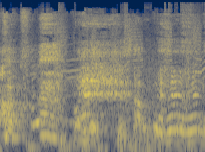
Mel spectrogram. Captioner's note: laughing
